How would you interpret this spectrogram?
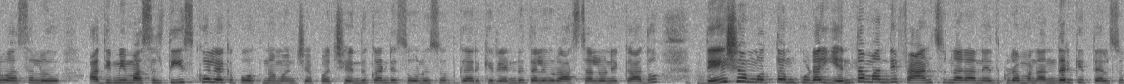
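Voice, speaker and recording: A woman's voice: high voice, darkish tone. A woman reporting live news from the field in a wordy, emphatic way.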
